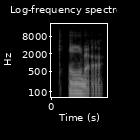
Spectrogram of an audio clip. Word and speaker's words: Kena: Time for Kena. Oh, right, that happened. – Time for pronounced Kena. Pronounced Kena now. – Excuse me. – Kena. Not Kena. Kena.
